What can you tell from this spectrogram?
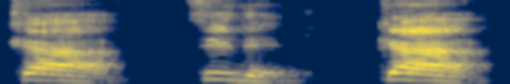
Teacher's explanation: कैफ अदा करते वक्त हमारा जो मुंह है वो गोल नहीं होता है, कैफ सीधे, कैफ। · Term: किताब वाला कैफ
